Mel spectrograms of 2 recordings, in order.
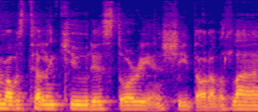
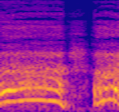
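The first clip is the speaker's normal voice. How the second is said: high-pitched drawn-out wail; imitated howl of pain, not at full volume; retold pained scream. Bitten attacker crying out, imitated pained scream. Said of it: "yelling and screaming".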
